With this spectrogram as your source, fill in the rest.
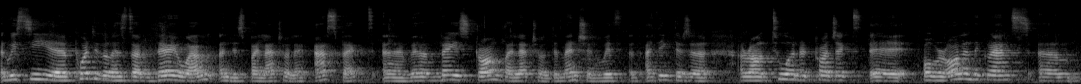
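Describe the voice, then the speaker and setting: Talking at a very fast pace in a room with audible echo, a woman uses medium pitch with ordinary pitch variation. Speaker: funding program representative. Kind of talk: conference speech. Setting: conference hall with audience and interpreter.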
